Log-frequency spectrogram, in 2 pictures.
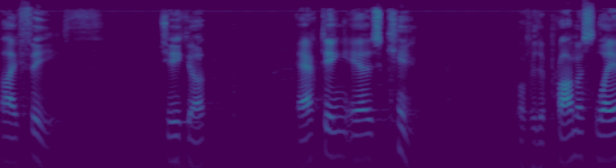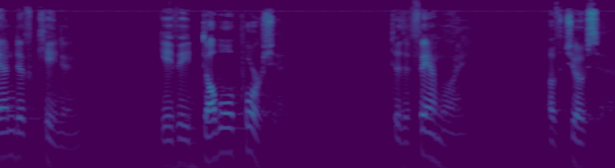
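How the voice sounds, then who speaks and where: A man preaching a sermon, speaking in slow, measured phrases with long dramatic pauses. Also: medium pitch. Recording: long reverb of a large hall.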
